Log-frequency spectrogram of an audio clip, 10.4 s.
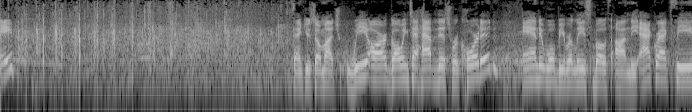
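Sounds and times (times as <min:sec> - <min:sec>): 
live audience applauding at the ASA 2023 meeting: 0:00.0 - 0:04.4
speech: 0:00.1 - 0:00.4, 0:04.4 - 0:10.3.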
